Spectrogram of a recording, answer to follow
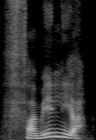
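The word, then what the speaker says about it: familia: F는요 영어처럼 파차름 소리가 나야 돼요. F 났던 것처럼 이제 얘는 포토 아니고 또라고 된 소리 포 그리고 파밀리아 이렇게 발음을 해주시면 됩니다.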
